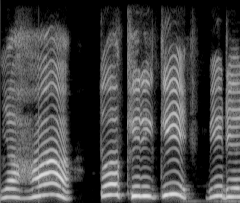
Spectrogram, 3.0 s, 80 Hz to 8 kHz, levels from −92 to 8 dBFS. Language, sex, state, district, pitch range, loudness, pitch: Hindi, male, Bihar, Bhagalpur, 335-410 Hz, -12 LUFS, 370 Hz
